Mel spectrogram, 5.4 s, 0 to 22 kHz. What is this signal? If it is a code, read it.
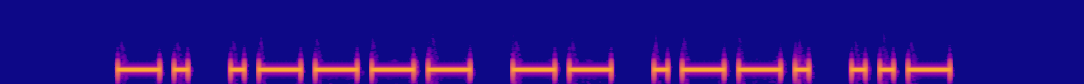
Morse code, heard as a keyed tone, about 17 wpm, 700 Hz. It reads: N1MPU
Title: USA Call Signs - 5 Characters - 17wpm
